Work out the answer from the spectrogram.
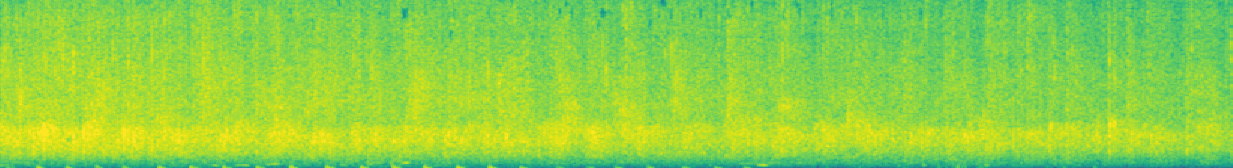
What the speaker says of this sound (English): please join me in a huge round of applause for Jennifer Doyle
